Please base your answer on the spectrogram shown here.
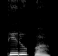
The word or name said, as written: ತಿರುಪ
